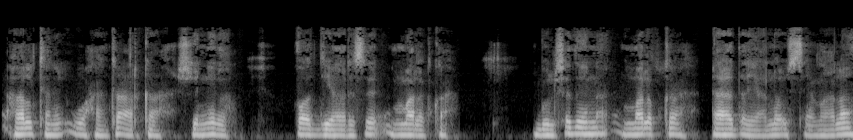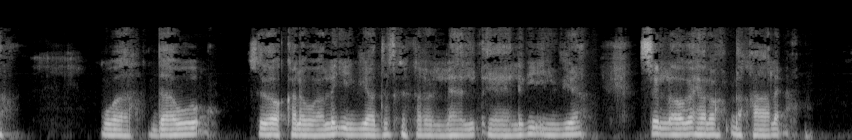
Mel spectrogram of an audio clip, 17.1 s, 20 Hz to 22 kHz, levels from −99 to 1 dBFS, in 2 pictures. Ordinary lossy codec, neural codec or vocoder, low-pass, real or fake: MP3, 48 kbps; codec, 24 kHz, 3 kbps, HILCodec; 10.8 kHz; fake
